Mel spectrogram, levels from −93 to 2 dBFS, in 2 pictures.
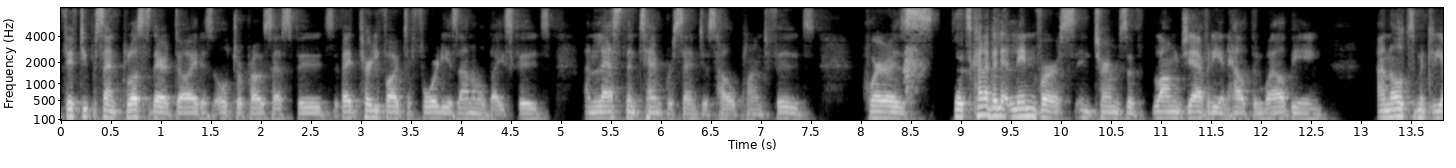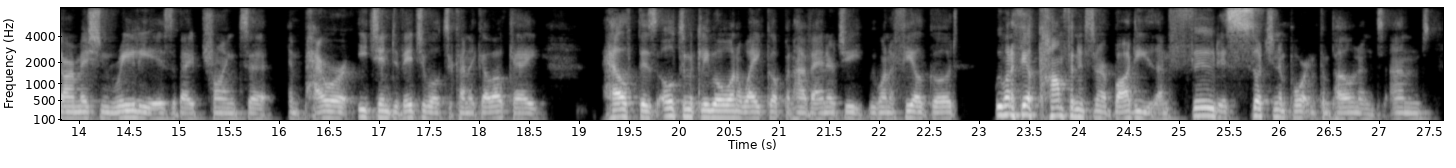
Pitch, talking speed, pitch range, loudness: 115 Hz, 195 wpm, 110-130 Hz, -21 LUFS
